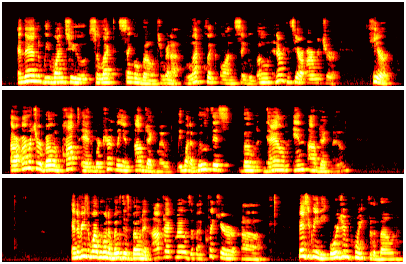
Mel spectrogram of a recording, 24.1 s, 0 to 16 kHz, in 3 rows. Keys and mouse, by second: 3.7 click, 12.8 click, 19.9 click, 23.4 click.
